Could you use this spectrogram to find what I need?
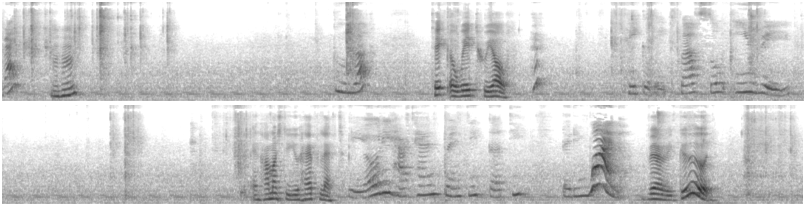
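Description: A young girl talks and sings playfully close by.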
